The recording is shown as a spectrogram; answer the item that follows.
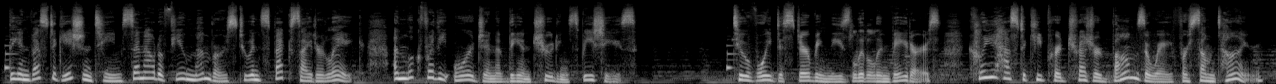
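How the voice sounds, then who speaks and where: A woman voicing a poised, indulgent librarian in a video game, velvety, articulate and gently teasing. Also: on the low side, very animated, normal speed, soft background music. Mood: measured.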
